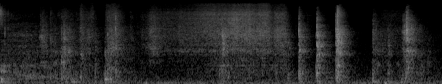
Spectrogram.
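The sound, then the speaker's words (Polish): A spoon stirs jelly powder into just-boiled water in a pot with circular motions, making soft scraping swirls broken by several sharp clinks against the sides, fairly quiet, with no voices. “I okrężnymi ruchami e, mieszamy, tak aby nie pozostały żadne grudki i takie miejsca nadmiernie zagęszczone.”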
